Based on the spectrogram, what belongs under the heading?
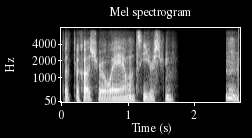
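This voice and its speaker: A man with an Irish accent chatting casually with his viewers while streaming a game, relaxed and laughing often. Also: on the low side, fairly quick, vocal fry, no room sound, lo-fi sound. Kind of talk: casual gameplay chat with viewers.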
